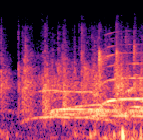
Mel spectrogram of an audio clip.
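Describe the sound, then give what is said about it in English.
A live audience breaks into applause to vote for Josh Creighton as the winner, a steady wash of clapping with a few cheering voices rising over it, lasting just under two seconds. “If you feel like Josh Creighton won that one, make a round of applause.”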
